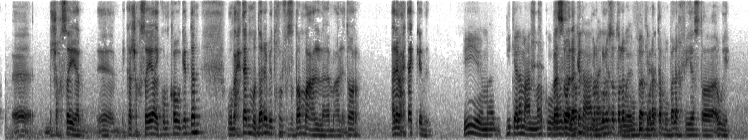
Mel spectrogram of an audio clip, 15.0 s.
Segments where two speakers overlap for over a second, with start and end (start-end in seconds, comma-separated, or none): 11.0-13.1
